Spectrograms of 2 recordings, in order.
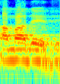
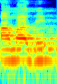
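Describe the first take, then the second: Both takes have the same delivery.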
